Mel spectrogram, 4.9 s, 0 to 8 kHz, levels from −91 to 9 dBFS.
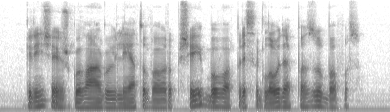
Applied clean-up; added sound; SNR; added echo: none; none; none; none.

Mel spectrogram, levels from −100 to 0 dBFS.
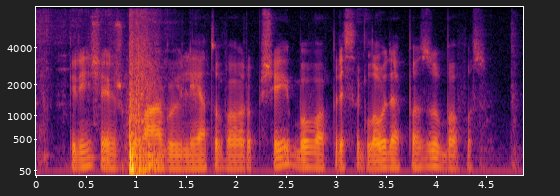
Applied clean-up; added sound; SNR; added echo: none; Thump, thud; 2 dB; none.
